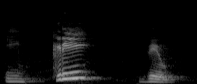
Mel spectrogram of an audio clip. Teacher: O cri é a sílaba tônica e é uma penúltima sílaba e ela é terminada em L.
